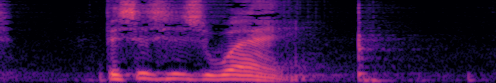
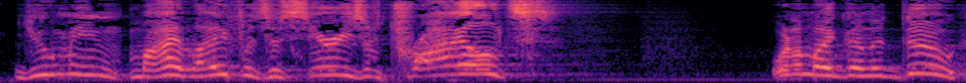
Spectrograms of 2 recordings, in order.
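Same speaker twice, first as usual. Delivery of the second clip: high, incredulous believer voice; dismayed believer; 9 semitones higher, 3 dB louder than usual. Acted. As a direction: play the shocked churchgoer hearing about trials. Preacher voicing a dismayed believer.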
